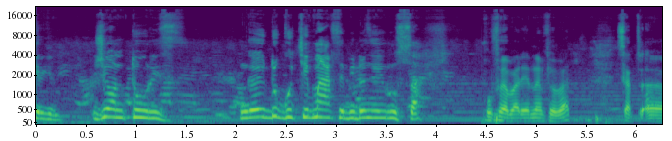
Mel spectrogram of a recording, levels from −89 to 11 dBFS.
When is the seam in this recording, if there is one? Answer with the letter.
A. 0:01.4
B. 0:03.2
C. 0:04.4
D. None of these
C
